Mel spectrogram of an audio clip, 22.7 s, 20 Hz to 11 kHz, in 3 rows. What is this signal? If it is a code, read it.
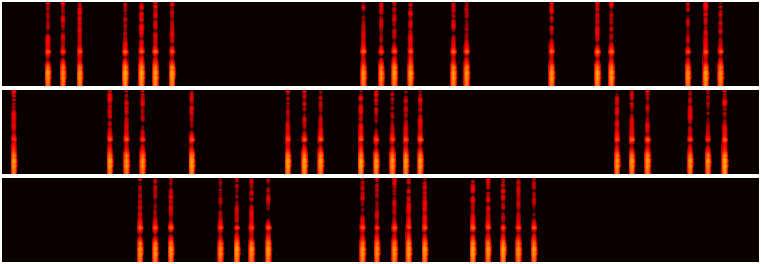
Tap code, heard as taps on a table, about 6 knocks a second. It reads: O RBLLP N OZ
